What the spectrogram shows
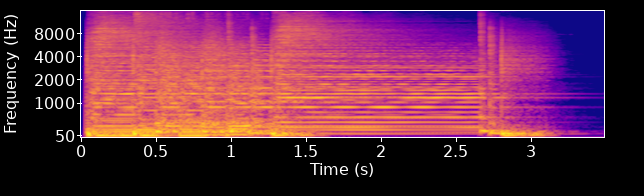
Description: READY, SC-55mkII; Overtake

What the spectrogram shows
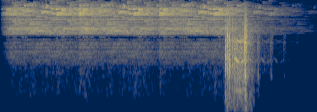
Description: wind-up camera; Mystical Ninja Starring Goemon; ebusimaru

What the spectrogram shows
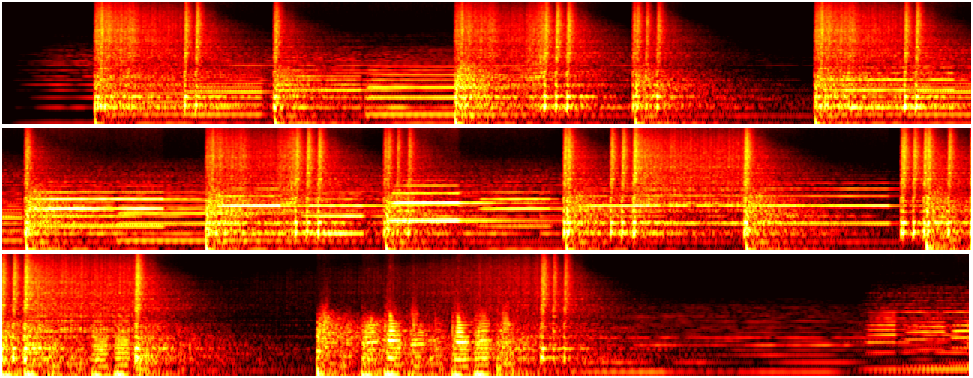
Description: war ambience

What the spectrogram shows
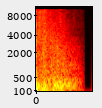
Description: fire 9mm

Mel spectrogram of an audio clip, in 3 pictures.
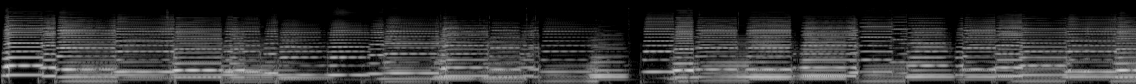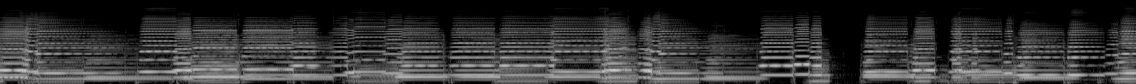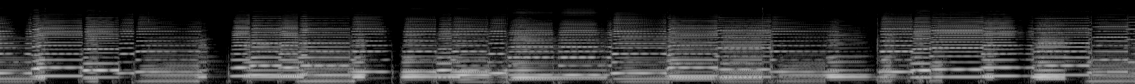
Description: Accordion; Assassin's Creed Syndicate

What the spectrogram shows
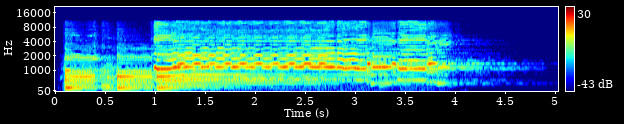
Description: Music Intro; Diner Dash Flo on the Go; NDS

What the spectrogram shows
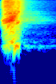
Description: Join Team Two; boomerang fu

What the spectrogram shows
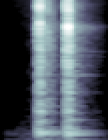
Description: Poker Chips; This Is the Police

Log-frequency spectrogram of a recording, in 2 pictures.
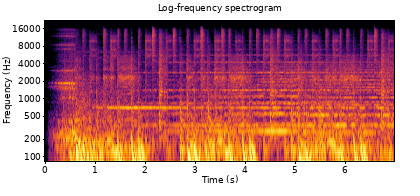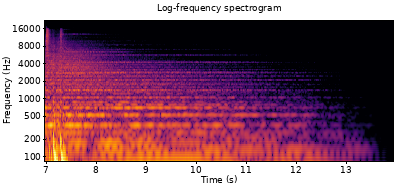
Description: spawn

